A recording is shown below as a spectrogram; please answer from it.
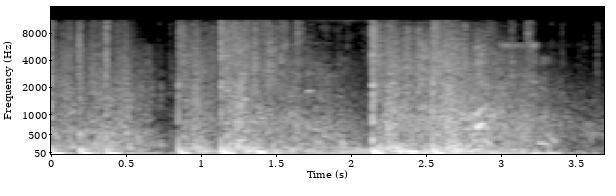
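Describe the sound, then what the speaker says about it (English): Heavy sniper rifle fire in Fortnite creative mode: a rapid, loud run of gunshot blasts in close succession, several sharp cracks with booming tails, dense and continuous. "I'm just doing a heavy sniper spam"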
